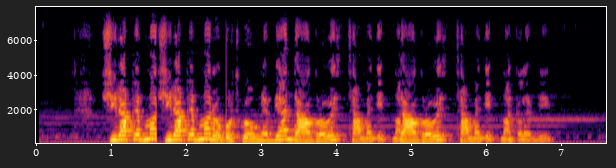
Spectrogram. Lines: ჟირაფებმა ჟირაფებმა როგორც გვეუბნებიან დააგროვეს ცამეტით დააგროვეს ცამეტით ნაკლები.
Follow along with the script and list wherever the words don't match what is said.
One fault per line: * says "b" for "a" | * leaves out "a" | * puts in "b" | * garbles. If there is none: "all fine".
all fine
